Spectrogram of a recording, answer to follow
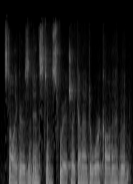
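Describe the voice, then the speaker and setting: Man talking casually in an even tone. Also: medium pitch, very fast. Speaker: podcast host. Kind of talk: casual, reflective commentary.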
